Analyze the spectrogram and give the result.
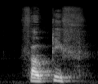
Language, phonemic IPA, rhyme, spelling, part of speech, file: Dutch, /fɑu̯ˈtif/, -if, foutief, adjective, Nl-foutief.ogg
- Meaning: wrong, erroneous, incorrect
